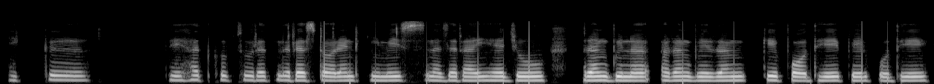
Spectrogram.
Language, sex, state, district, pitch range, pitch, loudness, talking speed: Hindi, female, Bihar, Jahanabad, 180-190 Hz, 185 Hz, -18 LUFS, 130 wpm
